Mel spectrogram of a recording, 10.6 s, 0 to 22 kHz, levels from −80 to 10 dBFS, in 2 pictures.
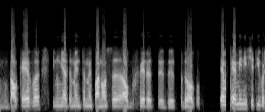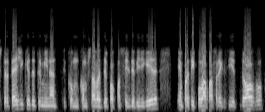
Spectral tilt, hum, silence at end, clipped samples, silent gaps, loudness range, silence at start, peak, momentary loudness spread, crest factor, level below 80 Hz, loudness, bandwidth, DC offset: -5.5 dB/octave; none; 0.1 s; 0.3%; none; 2 LU; 0 s; 0 dBFS; 8 LU; 12 dB; -54 dBFS; -12 LUFS; 12.5 kHz; under 0.1%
